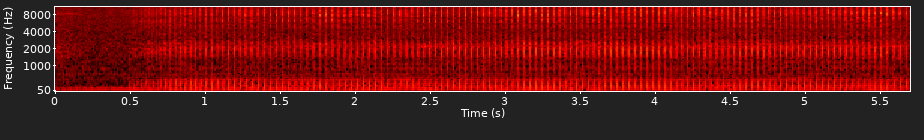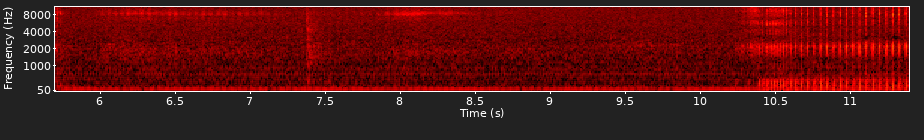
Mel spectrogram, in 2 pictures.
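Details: French bulldog asleep: loud, low, rattling snores on the in-breath, separated by a quieter breath; flat-faced dog snoring.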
